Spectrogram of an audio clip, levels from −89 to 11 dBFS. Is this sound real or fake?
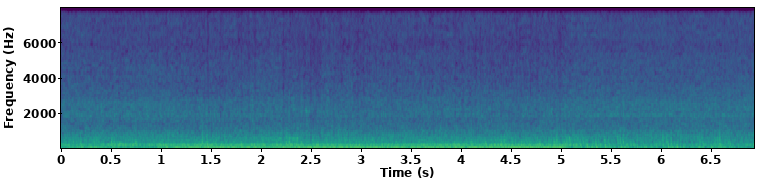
fake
